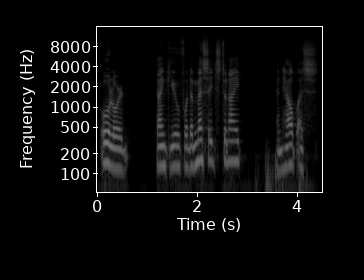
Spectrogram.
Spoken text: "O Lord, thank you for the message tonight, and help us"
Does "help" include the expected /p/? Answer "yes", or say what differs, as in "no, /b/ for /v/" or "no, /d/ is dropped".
yes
